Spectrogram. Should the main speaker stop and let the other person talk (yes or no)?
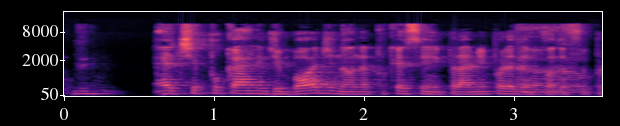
no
